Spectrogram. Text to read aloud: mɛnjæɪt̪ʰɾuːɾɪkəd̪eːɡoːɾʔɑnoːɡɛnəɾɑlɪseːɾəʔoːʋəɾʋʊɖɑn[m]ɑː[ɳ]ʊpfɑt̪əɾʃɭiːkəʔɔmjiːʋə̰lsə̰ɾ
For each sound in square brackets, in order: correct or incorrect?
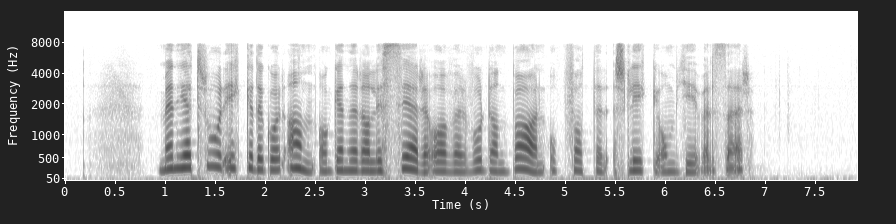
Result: incorrect: b, correct

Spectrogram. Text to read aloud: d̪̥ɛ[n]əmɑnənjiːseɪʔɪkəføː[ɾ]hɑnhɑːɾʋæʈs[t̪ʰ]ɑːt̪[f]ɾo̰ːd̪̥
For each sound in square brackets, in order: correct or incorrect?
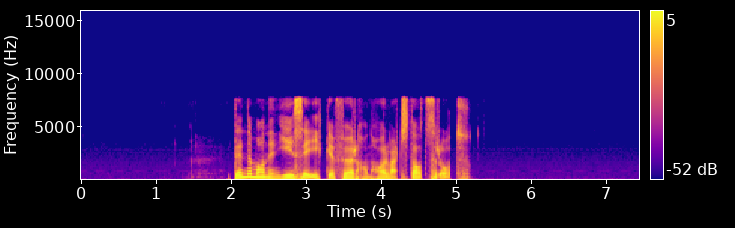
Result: correct, correct, incorrect: t̪, incorrect: s

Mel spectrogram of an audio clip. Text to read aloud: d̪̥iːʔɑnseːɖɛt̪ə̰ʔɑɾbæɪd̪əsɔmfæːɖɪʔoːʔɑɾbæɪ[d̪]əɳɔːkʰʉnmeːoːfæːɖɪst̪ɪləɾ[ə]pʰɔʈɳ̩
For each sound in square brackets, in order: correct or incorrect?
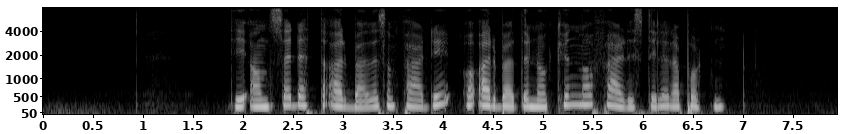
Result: correct, incorrect: ɑ

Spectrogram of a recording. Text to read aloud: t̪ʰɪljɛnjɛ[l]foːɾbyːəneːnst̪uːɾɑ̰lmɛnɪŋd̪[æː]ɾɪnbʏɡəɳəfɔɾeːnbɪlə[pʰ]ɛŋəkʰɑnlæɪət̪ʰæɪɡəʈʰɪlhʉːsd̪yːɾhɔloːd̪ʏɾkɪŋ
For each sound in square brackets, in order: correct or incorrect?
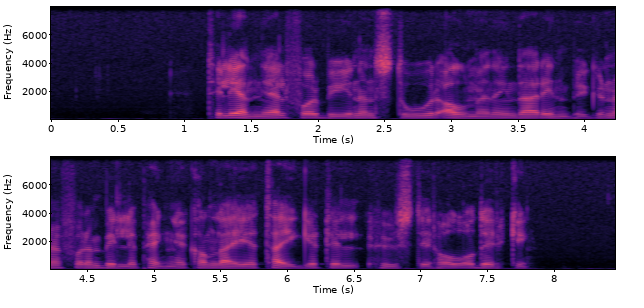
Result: correct, correct, correct

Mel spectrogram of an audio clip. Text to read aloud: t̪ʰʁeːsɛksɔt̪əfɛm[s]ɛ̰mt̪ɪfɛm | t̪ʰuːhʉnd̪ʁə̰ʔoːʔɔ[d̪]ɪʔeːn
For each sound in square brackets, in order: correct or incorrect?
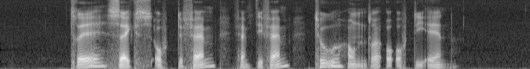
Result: incorrect: f, incorrect: t̪

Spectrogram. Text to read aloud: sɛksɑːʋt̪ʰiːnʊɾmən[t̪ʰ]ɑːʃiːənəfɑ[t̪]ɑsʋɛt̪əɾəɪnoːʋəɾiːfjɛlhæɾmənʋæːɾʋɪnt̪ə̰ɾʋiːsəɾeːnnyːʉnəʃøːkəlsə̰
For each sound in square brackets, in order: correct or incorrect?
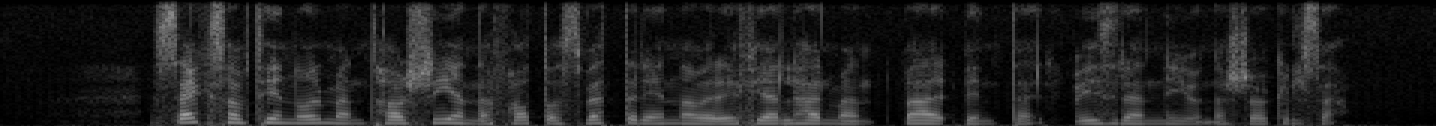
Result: correct, correct

